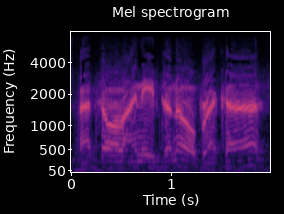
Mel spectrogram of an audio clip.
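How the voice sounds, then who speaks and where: An actor playing an invisible, all-knowing crime-fighting avenger in old radio drama style, menacing and taunting, with slow theatrical delivery. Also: male voice, mid-range voice, fairly even intonation, natural voice. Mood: probing, triumphant. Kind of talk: 1930s-40s radio drama acting. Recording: noisy, dull old radio recording.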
